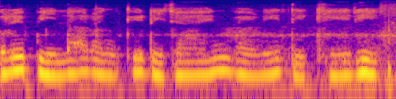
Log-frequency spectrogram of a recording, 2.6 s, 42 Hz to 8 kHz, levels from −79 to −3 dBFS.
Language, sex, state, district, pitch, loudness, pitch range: Rajasthani, female, Rajasthan, Nagaur, 165 Hz, -17 LUFS, 155-180 Hz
